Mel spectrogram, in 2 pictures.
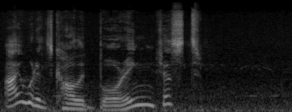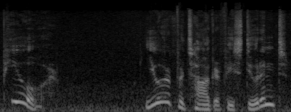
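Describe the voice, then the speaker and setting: Creepy male teacher, lively swooping pitch, genteel, theatrical, unctuous, visual novel game, faint noise. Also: takes it slowly, heavily acted. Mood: eerily earnest. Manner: theatrical, overly polite, unctuous. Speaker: photography teacher character. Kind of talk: scripted visual novel voice acting.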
